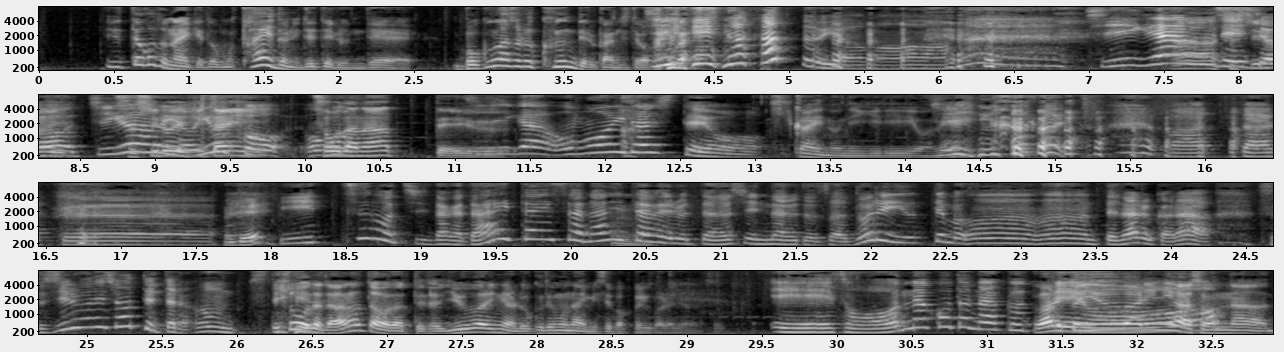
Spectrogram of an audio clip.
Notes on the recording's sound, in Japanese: 今回も道がまっすぐにて収録したため、電車やバイク、周りの騒音が入っていますがご了承ください。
